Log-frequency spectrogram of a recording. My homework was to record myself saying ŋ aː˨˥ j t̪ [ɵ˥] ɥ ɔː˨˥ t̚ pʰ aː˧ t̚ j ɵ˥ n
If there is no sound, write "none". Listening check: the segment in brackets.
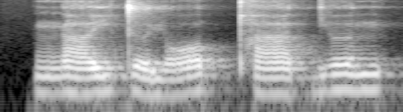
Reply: ɵ˨˩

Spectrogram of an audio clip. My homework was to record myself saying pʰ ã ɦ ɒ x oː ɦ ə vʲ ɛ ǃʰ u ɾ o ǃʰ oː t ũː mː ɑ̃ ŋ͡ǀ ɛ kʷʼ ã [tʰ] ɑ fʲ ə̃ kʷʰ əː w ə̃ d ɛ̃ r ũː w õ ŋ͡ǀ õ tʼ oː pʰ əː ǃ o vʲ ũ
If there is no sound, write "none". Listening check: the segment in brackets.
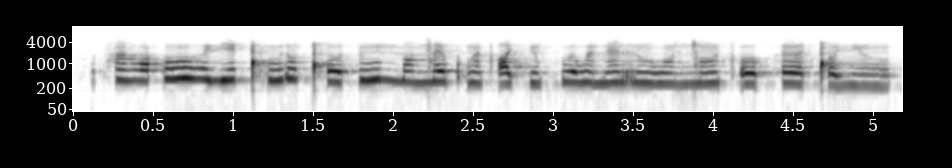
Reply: tʼ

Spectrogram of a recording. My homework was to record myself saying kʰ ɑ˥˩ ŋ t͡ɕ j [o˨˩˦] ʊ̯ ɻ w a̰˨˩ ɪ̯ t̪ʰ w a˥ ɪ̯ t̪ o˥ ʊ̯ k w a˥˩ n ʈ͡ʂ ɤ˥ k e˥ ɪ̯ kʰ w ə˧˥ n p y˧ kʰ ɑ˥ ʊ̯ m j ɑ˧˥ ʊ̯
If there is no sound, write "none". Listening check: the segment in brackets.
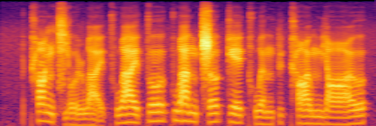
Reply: o˩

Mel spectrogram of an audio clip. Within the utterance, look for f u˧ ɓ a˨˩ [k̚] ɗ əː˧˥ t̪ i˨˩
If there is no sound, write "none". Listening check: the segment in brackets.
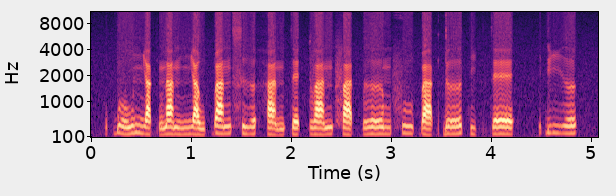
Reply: k̚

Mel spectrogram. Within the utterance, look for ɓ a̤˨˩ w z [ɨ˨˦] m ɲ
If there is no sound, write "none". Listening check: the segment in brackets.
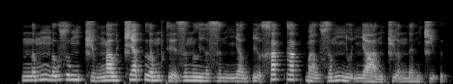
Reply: ə˨˦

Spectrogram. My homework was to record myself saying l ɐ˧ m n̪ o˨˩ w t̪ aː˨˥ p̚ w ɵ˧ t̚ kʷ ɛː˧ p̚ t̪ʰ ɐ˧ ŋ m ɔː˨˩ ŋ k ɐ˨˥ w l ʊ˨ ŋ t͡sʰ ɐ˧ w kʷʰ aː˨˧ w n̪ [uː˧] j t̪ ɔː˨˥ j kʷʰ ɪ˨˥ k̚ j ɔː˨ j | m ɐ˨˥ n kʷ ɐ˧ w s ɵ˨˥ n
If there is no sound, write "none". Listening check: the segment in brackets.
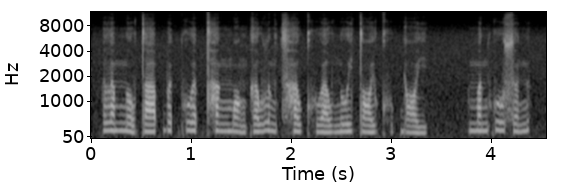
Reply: uː˧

